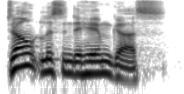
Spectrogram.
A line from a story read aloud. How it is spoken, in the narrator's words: the magician said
